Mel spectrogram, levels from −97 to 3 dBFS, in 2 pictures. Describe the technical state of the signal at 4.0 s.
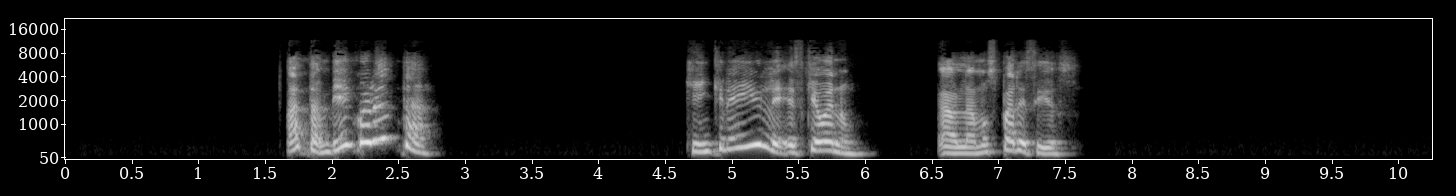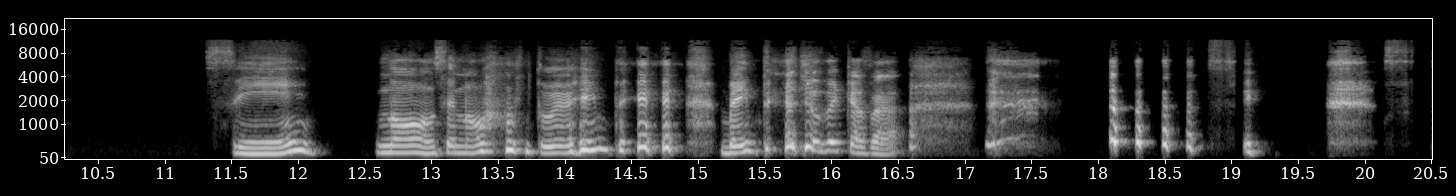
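At 4.0 s the speech signal is intact, with no audible technical fault at that moment.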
